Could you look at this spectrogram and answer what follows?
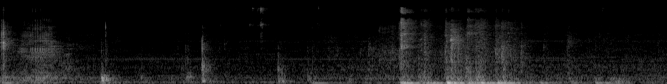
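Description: Closet door being closed: a few light knocks, then a louder low rumbling thump with sharp knocks about four seconds in.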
